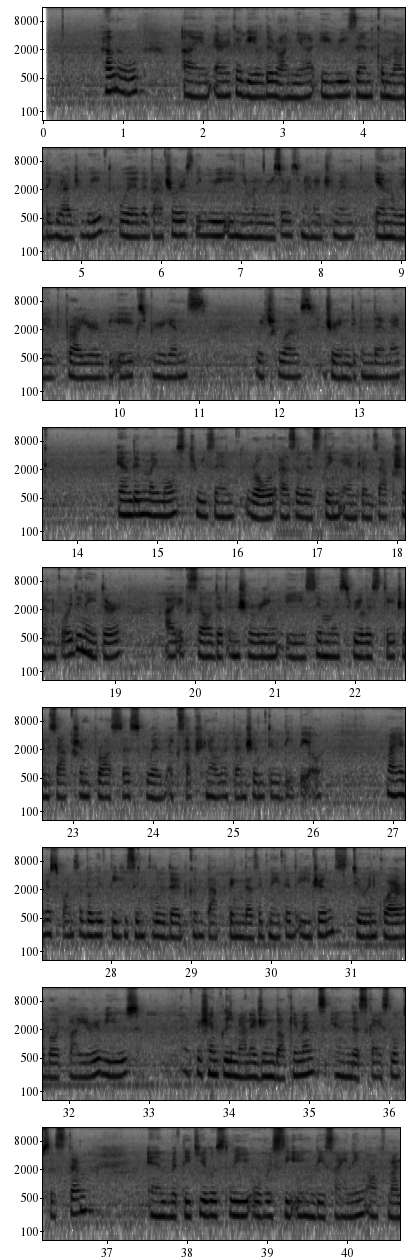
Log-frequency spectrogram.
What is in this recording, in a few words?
Voice Recording, Self Introduction; Real Estate Listing Coordinator/Transaction Coordinator Assistant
